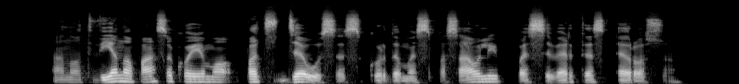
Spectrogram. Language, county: Lithuanian, Alytus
